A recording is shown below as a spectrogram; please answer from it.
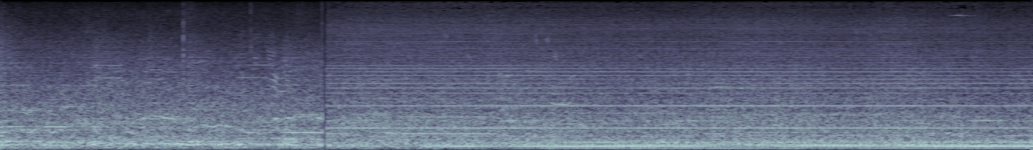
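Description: City street ambience: background voices and street noise, then after a sudden cut about three seconds in, a steady low traffic hum with several faint steady whining tones over it.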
